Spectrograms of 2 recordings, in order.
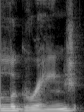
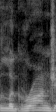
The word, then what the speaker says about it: Lagrange: And then if this polynomial is used to approximate cosine of 0.2, what is the Lagrange error? I keep saying Lagrange. It's pronounced Lagrange, but My middle name is Lagrange, and so I keep seeing this Lagrange.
